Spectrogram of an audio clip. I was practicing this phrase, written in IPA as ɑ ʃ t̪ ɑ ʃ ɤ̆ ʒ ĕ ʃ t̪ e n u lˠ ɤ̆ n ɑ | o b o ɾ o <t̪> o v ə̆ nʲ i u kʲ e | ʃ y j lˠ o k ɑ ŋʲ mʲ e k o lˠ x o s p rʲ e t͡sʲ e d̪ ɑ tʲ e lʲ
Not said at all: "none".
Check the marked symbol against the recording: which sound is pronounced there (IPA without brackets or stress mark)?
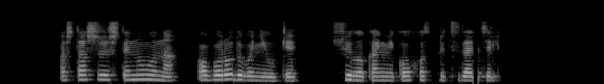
d̪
